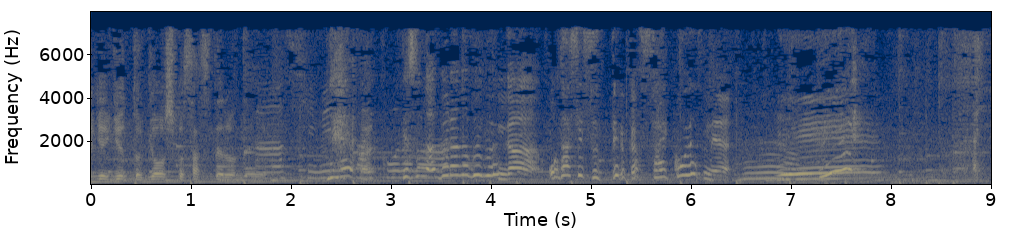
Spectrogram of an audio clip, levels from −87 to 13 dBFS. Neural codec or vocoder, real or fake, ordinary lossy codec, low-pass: none; real; MP3, 32 kbps; 7.2 kHz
